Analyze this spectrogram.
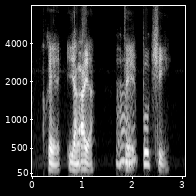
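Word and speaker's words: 对不起: Q-nya harus ada anginnya. Ci, tapi yang ada anginnya. Ci. 对不起. Tepuchi. Tepuchi. Coba dengerin aku, Mas. Ini kan ada nada 4. Jadi dia harus membentak.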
